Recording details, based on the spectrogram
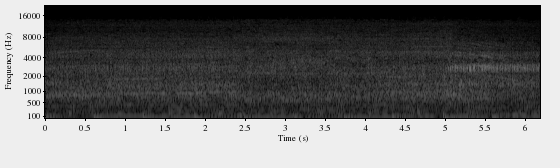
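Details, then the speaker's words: Dewalt angle grinder after repair, having made a grinding noise from a failed bearing that was replaced and carbon brushes refitted; now spins at a steady, smooth high whirr without rattle or wobble; normal running, no bearing noise. "अभी फिलहाल ये okay चल रहा है। मैं इसका एक trial ले लेता हूँ, फिर बताता हूँ आपको।"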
